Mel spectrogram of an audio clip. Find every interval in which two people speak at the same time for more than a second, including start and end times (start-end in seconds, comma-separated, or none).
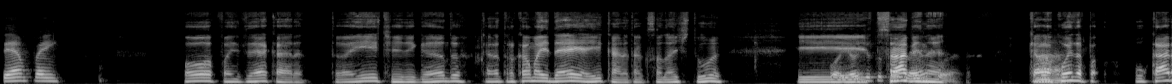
8.3-9.5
